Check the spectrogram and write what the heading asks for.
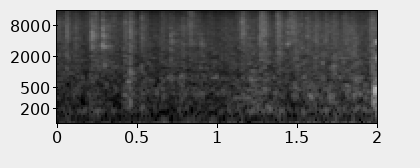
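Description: Racing pigeons moving about in a small loft, with wing flaps and cooing.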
